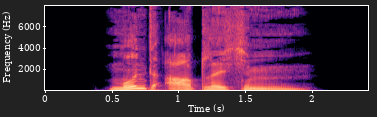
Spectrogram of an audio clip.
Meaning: strong dative masculine/neuter singular of mundartlich
- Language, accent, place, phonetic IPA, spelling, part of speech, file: German, Germany, Berlin, [ˈmʊntˌʔaʁtlɪçm̩], mundartlichem, adjective, De-mundartlichem.ogg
